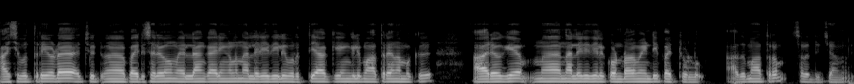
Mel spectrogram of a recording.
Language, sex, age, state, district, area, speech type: Malayalam, male, 60+, Kerala, Kozhikode, urban, spontaneous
